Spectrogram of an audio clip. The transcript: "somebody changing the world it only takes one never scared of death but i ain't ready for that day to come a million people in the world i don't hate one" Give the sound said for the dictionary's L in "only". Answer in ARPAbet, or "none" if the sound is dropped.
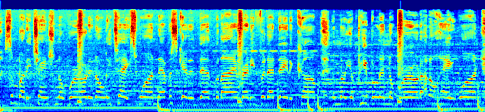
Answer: L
